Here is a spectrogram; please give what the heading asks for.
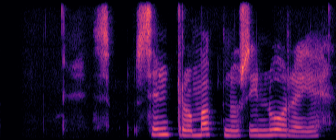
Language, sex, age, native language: Icelandic, female, 7, Icelandic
